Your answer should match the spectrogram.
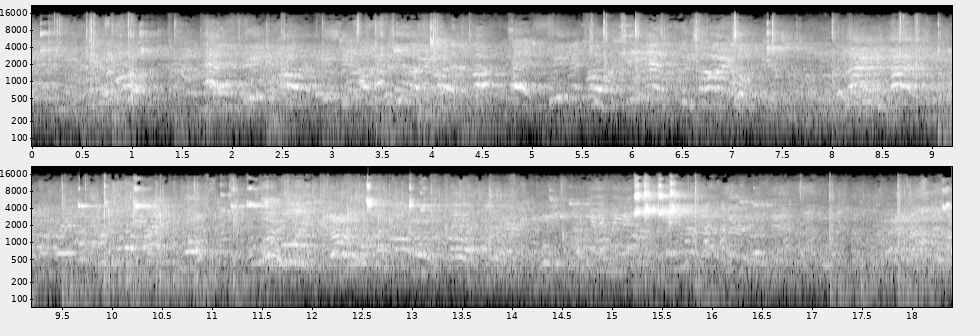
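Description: A basketball being dribbled on a gym floor under steady crowd chatter, with short high sneaker squeaks, all echoing in a large gym.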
